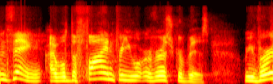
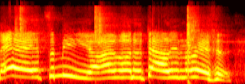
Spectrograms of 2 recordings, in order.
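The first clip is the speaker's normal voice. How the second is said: much higher, hammed-up Italian accent; mock Italian accent; 9 semitones higher than usual. Streamer playing an Italian rapier, comic Italian accent. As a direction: announce yourself as a cartoonish high Italian. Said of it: "I should be Italian".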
